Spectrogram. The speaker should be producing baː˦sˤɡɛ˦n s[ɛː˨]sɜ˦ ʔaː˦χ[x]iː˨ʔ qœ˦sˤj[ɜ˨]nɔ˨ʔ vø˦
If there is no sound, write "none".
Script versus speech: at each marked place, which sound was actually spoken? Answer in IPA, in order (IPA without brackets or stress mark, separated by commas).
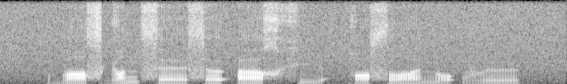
ɛː˨, x, ɜ˨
